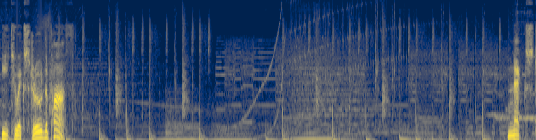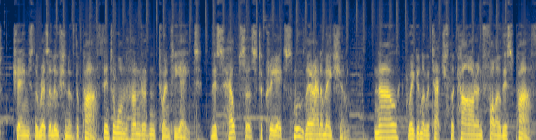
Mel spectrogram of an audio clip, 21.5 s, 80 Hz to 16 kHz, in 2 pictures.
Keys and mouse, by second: 0.8 click, 0.8 g, 1.6 shift+click, 1.9 click, 2.1 g, 3.6-9.5 typing, 4.3 ctrl+z, 5.1 ctrl+shift+z, 5.1 shift+click, 5.3 shift+click, 5.6 ctrl+z, 5.9 shift+click, 7.3 click, 8.0 Tab, 8.2 click, 8.7 click, 9.0 Tab, 9.1 Tab, 9.5 Tab, 10.6 Tab, 10.9 Tab, 12.3 click, 14.7-15.9 drag, 16.3 click, 17.8-18.5 middle drag, 19.3 shift+middle click, 20.8 shift+middle click.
